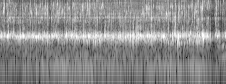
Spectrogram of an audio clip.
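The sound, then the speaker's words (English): Wine poured Basque-style from a height through a small spout fitted in the bottle: a steady, unbroken splashing stream, fairly loud, running for several seconds with no voices. “It's like, it's just a spout that helps. Like it just, you gotta do it for it.”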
